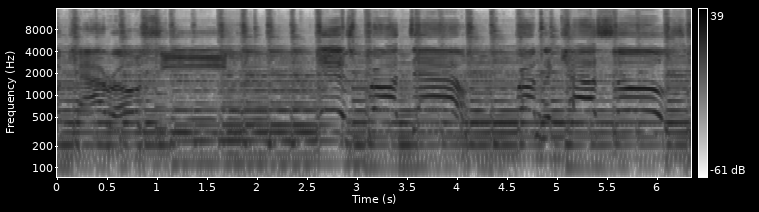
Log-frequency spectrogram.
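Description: Acoustic guitar strummed steadily in a folk-ballad accompaniment, with a man's voice singing the melody over it in long, bending phrases.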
